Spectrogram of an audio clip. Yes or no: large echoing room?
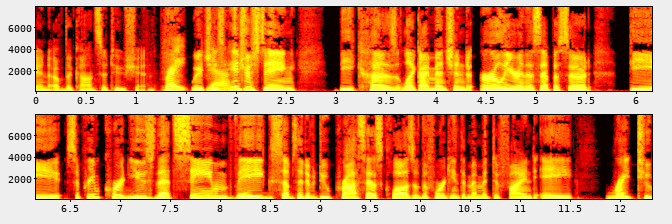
no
